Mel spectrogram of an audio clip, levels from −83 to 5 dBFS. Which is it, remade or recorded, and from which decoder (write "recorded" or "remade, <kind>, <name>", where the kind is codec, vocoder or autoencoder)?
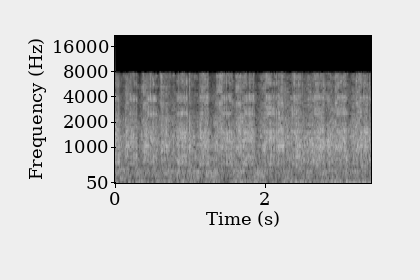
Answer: recorded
